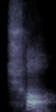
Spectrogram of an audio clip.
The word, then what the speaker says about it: ছ: ছ that is চ this is এসপিরেটেড sound Choi tell almost writing মাত্রা রাইট মাই চ like before and then I am going put মাত্রা put tell on it this is দা ছ here is the pronunciation C এইচ এইচ O like we say word ছায়া অর ছেলে this is ছ good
